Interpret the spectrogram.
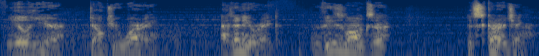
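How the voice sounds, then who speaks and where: A man playing a gruff, loyal, plain-spoken guard of a noble house in a video game. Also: on the low side, very animated, a little slow, fairly bright tone, faint music behind.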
